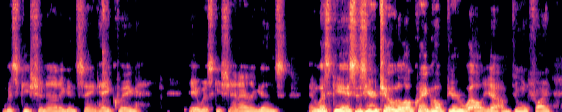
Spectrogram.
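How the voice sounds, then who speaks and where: A man with a hoarse voice from a cold, hosting a casual live stream, reading viewer comments and chatting in a rambling, hesitant way. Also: medium pitch, level tone, normal speed, rough recording. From Canada. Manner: rambling, hesitant, chuckles often. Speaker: whiskey channel host reading live chat.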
